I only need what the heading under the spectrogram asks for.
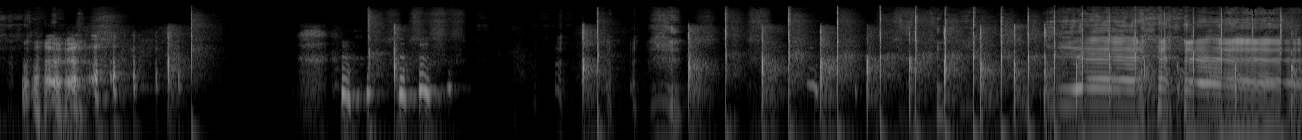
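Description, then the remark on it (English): After brief voices and a pause, a group claps in sharp single beats that steadily speed up into rapid, loud clapping, with voices cheering over the final seconds. “But remember, it's a podcast, so all we have to do is just a normal clap.”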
